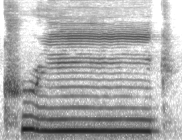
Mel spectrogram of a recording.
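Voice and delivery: high drawn-out door creak; loud squeaky creak; creaking sound. A narrator's reading. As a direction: creak like an old trapdoor opening.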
